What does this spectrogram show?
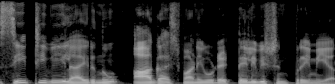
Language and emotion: Malayalam, neutral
